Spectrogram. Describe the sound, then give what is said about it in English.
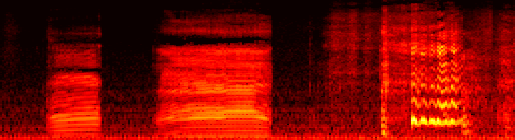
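A person imitates a goat call with three loud bleats: two drawn-out nasal calls followed by a shorter, trembling, wavering one, with brief pauses between them. “Oh, dude, you're doing a goat call like a goat. You sound like a goat.”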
